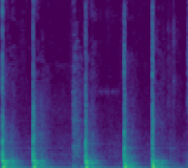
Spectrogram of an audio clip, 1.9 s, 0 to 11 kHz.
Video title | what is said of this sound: DIY Monster Salt Water Pond Build Part 2 | i was tapping everything just make sure there's no looseness not rattles or anything and this thing is just is solid not going anywhere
